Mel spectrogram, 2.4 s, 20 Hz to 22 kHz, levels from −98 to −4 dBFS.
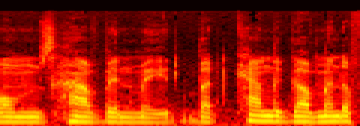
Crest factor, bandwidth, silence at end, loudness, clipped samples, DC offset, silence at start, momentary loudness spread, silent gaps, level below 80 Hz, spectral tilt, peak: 18 dB; 16 kHz; 0 s; -33 LUFS; under 0.1%; under 0.1%; 0 s; 8 LU; none; -64 dBFS; -5.5 dB/octave; -14 dBFS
